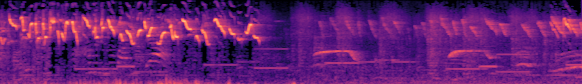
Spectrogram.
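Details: Sunda white-eye singing as a tutor recording for training other birds: about four seconds of rapid, high, twittering chirps, then softer scattered notes alongside steady pure whistled tones at lower pitches.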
